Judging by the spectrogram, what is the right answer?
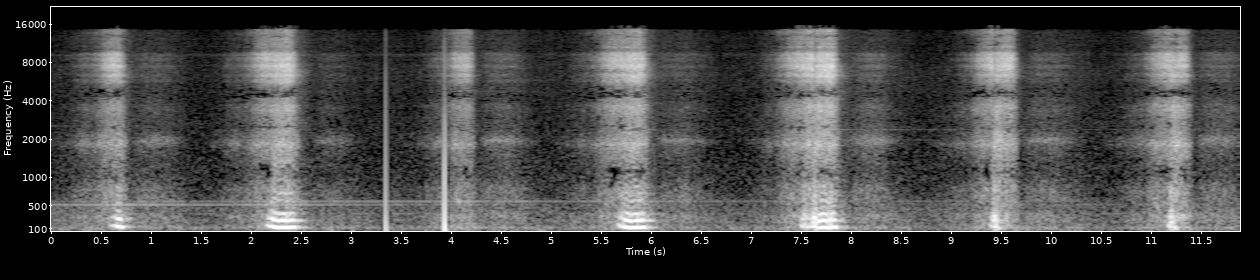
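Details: Regular snoring, about 17 breaths a minute, each a low rattling snore with some hissing; two faint clicks between breaths.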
